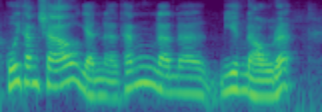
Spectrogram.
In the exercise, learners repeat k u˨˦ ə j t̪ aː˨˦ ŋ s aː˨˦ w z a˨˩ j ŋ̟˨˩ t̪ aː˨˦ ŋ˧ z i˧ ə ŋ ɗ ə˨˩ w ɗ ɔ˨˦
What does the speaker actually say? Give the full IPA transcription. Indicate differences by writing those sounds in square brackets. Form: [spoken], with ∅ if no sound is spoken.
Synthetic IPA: k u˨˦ ə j [t̪ʰ] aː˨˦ ŋ s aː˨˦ w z a˨˩ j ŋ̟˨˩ [t̪ʰ] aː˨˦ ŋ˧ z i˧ ə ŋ ɗ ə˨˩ w ɗ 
